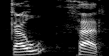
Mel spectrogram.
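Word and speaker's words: كوثر: ইন্না আ তাইনা কাল কাউ সার সার এখানে যদি আমরা বলি স্যার তাহলে ভুল এখানে ছা এরকম হবে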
